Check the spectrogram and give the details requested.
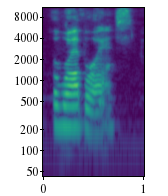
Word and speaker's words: Ouroboros: Lost their chilies is a good, how do you pronounce the word again? Because the snake we were talking about. Ouroboros.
